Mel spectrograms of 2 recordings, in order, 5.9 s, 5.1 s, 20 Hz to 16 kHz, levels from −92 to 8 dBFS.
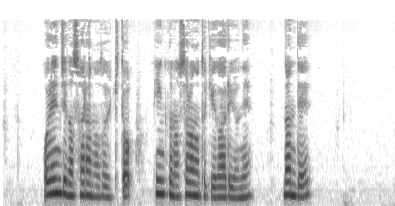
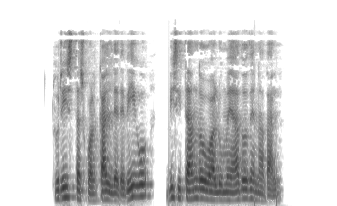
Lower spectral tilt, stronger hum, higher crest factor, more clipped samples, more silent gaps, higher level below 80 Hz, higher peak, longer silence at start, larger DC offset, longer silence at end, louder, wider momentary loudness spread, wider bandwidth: first, -5.5 dB/octave vs -4 dB/octave; neither; second, 16 dB vs 22 dB; neither; second, none vs 2.34-2.49 s; about the same, -62 dBFS vs -64 dBFS; second, -8 dBFS vs -2 dBFS; second, 0.65 s vs 0.8 s; neither; first, 1.3 s vs 0.9 s; about the same, -22 LUFS vs -21 LUFS; first, 12 LU vs 9 LU; first, 11.5 kHz vs 9.6 kHz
